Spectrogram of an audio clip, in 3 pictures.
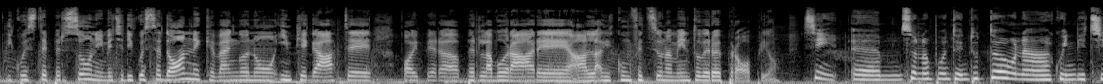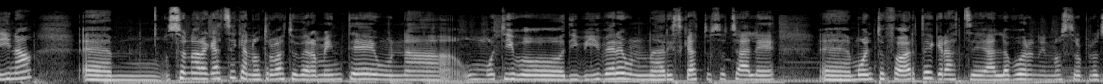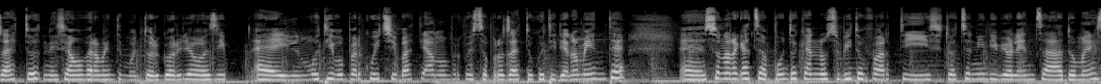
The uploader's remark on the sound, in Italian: In questa puntata speciale in esterna, in diretta da piazza Fiera in occasione del Festival dell'Economia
